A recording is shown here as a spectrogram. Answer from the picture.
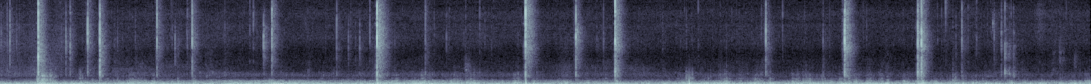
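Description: Wood fire crackling in a small wood-burning stove: irregular sharp pops and snaps, several a second, over a low steady rumble.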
